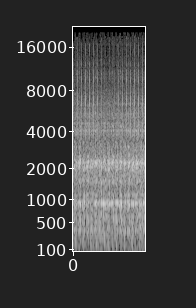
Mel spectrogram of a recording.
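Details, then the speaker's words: 2007 Jeep Wrangler Rubicon Unlimited 3.8 V6, code P0302, no spark on cylinder 2, second plug wire pulled for spark test: rapid even ticking over a shaky, lumpy idle; misfire worse with two cylinders dead. "okay we just abled another cylinder the M got worse but we have spark see what it should be"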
